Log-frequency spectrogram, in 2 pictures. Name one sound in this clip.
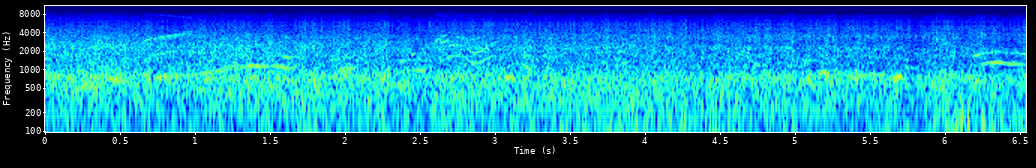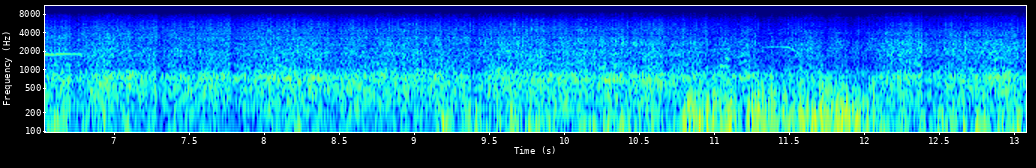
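A crowd of bathers chatters and shouts outdoors, far off across a pool.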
